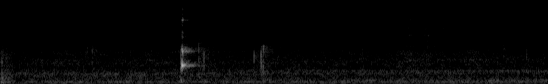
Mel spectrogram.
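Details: Baby hiccup, recorded 24 August 2017: a single sharp, abrupt hiccup with a quieter catch after it in a quiet room.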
